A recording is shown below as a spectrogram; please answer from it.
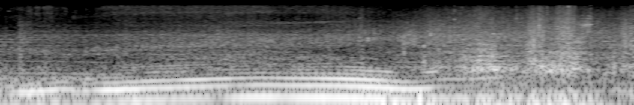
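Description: A car engine pulling away: its pitch rises and then falls over about three seconds. A couple of sharp clicks near the end come from the store's back door opening.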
